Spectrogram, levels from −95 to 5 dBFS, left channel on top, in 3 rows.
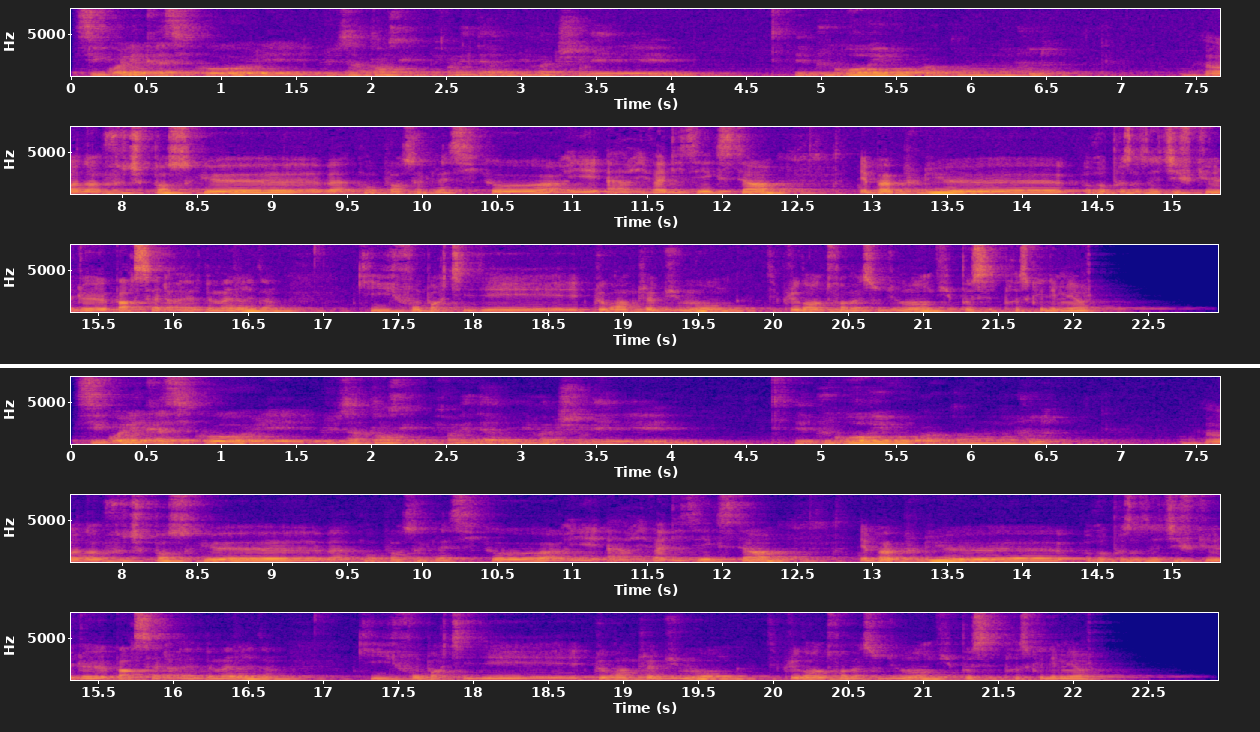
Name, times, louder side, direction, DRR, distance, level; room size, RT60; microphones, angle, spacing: voice 1, 0.0-4.2 4.8-6.6 7.4-7.5, equal, ahead, -9 dB, 1.9 m, -27 dB
voice 2, 7.6-12.5 12.9-16.7 17.2-19.8 20.1-22.1, left 2 dB, 30° left, 10 dB, 0.6 m, -25 dB
9.4 x 4.3 x 7.3 m, 1.3 s
head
